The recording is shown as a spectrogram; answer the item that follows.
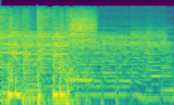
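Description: Instrumental stoner/fuzz rock from a full band, with drums and bass pounding on a quick beat. About a second in they drop out, leaving sustained distorted electric guitar chords ringing on.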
